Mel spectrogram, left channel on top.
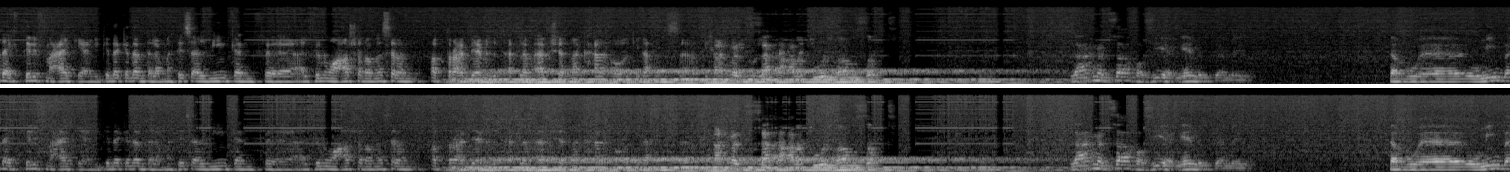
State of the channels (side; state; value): both; normal; correlation 0.75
